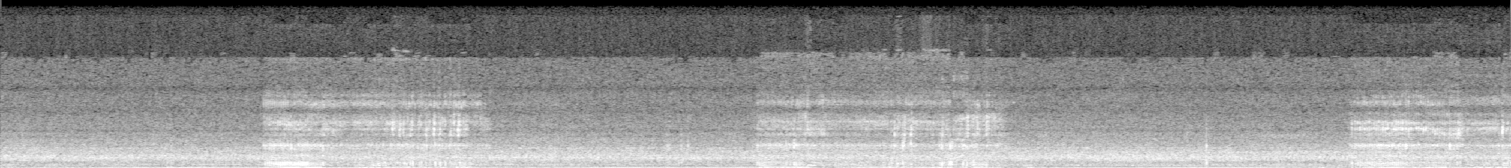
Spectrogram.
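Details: Rough snoring on each breath in, roughly every three to four seconds, over a steady low hum of background noise; snoring.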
